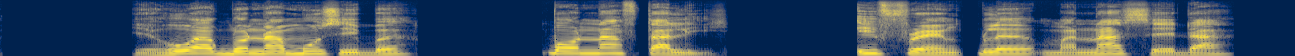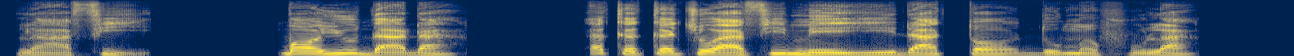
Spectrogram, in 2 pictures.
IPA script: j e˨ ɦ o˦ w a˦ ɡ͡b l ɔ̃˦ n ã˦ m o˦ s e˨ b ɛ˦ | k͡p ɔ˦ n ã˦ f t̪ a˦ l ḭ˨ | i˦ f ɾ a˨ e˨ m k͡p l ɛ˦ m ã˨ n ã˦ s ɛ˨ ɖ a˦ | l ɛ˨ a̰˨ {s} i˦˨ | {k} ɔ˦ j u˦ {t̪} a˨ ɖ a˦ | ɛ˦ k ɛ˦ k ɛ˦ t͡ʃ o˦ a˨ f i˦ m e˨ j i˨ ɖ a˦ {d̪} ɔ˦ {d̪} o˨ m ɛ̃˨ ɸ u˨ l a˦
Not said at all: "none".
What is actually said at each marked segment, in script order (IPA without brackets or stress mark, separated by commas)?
f, k͡p, d̪, t̪, d̪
